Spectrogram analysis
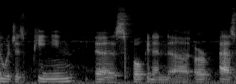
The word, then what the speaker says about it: pinyin: who don't speak Chinese the way that I pronounce pinyin is in the Chinese Way which is peening spoken as pronounced and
